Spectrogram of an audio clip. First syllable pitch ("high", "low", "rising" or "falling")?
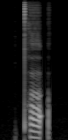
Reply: high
